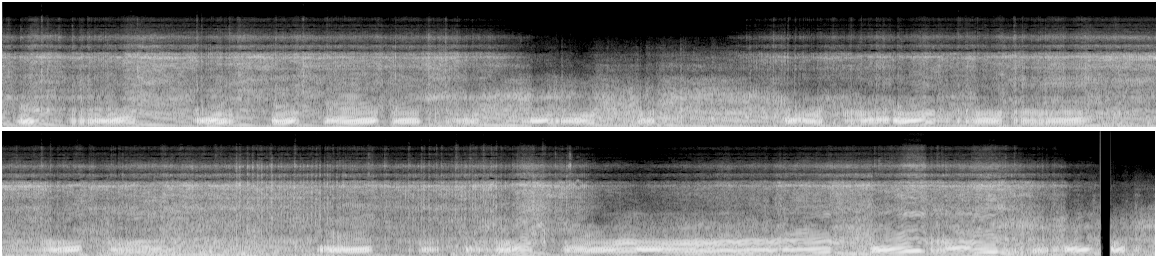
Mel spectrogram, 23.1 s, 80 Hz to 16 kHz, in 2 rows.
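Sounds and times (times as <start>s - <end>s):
dirt bike engine revving: 0.0s - 23.0s.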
